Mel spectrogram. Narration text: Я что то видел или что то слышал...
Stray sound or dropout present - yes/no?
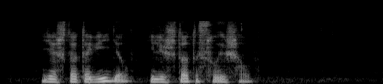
no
